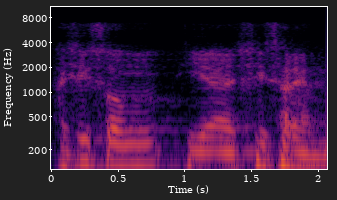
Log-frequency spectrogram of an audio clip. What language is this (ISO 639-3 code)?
cat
